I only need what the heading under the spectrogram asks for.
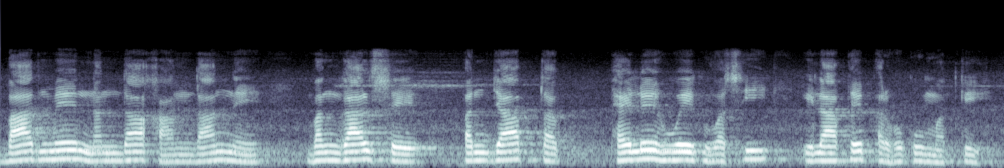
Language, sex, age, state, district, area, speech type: Urdu, male, 60+, Delhi, Central Delhi, urban, read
